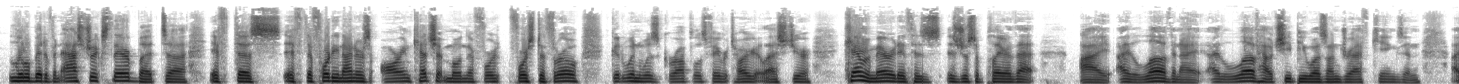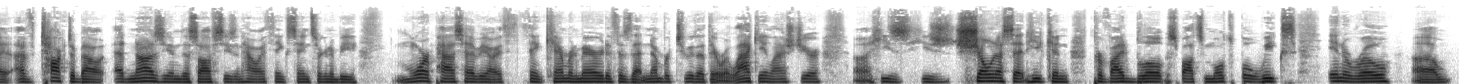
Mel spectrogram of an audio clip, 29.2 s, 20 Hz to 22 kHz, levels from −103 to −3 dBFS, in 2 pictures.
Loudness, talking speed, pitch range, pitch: -17 LUFS, 215 wpm, 130-150 Hz, 140 Hz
